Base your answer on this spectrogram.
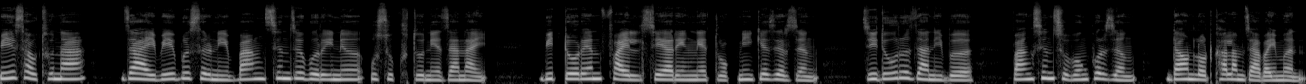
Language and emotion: Bodo, neutral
